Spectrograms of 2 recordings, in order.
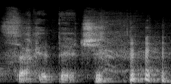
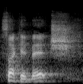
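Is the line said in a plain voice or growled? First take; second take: growled; plain. First: It is said in a low, growling voice. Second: It is said in a plain reading voice.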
